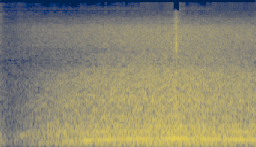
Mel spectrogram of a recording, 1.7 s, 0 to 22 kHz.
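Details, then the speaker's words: Mini Cooper radiator coolant fan tested via relay tester at the fuse box, speed 2 relay circuit powered: steady rushing air and even hum building to full speed; high-speed fan works, speed 1 resistor found corroded and broken. "so that one works the fan works on that one"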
